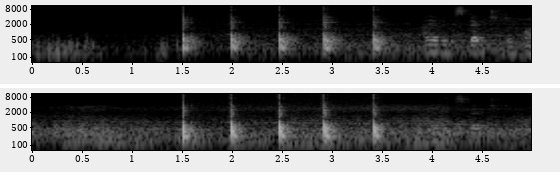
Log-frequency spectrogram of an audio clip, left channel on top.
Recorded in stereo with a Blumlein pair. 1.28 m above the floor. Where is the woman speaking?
15° left, 4.5 m.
